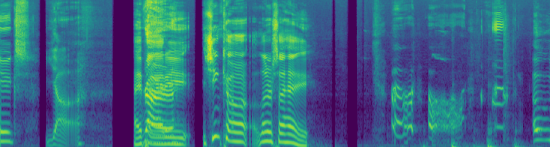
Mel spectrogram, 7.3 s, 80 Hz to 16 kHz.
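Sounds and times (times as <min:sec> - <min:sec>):
speech: 0:00.0 - 0:01.2, 0:01.8 - 0:04.2, 0:05.2 - 0:07.3
dog whimpering: 0:05.2 - 0:06.9.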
